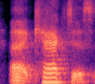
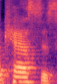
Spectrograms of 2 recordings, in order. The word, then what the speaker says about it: castus: Vitex Agnus castus uh Cactus no castus excuse me that that's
